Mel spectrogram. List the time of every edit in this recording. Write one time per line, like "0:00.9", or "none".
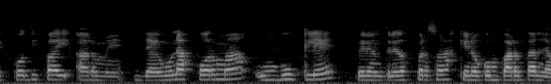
none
